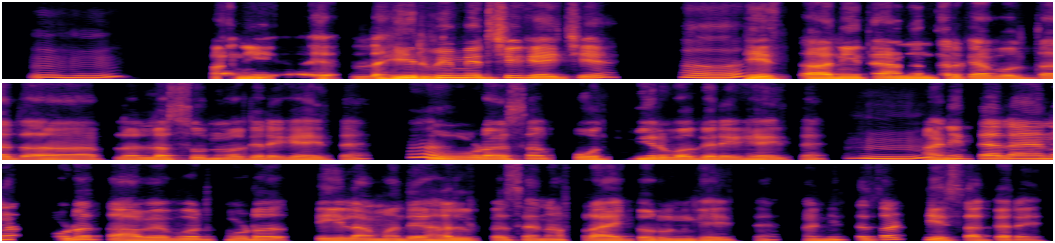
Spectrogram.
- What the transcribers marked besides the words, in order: none
- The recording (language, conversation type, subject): Marathi, podcast, स्वयंपाक करायला तुम्हाला काय आवडते?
